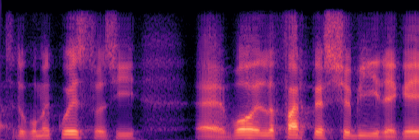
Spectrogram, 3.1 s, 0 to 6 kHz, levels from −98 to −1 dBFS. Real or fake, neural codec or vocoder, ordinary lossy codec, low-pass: fake; codec, 16 kHz, about 1 kbps, DyCAST, with the encoder's durations; none; 5.4 kHz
